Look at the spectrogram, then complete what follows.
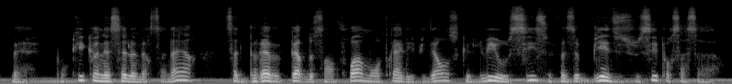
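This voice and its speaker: A man's voice: mid-range voice, background noise. A man reading a science-fiction novel as a scripted, dramatic audiobook narration. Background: music.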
